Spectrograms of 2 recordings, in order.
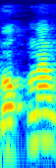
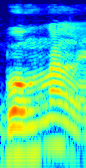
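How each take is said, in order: First: The consonant before the n is a k. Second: The consonant before the n is ng. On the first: The speaker calls it wrong. "bukan Boknal" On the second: The speaker calls it right. "tapi Bongnal"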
